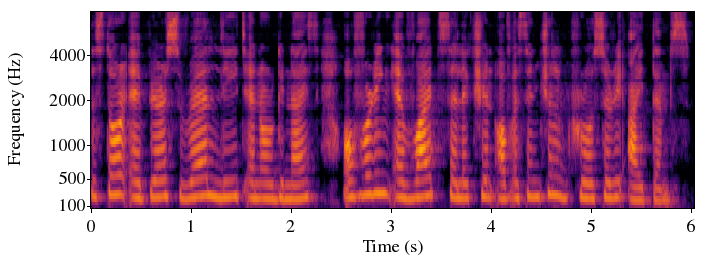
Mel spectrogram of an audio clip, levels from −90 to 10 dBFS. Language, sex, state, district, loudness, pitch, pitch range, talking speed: English, female, Arunachal Pradesh, Longding, -21 LUFS, 235 Hz, 220-245 Hz, 150 wpm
